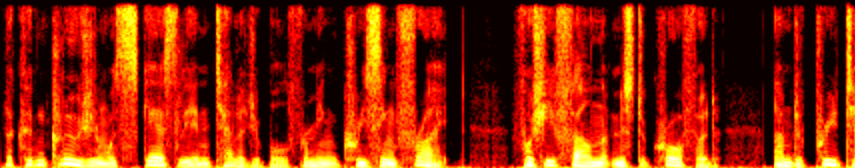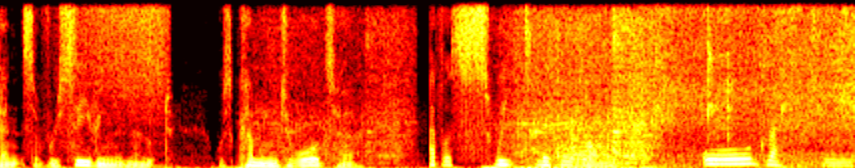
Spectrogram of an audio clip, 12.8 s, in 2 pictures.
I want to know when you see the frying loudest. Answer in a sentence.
The volume of the frying peaks at 11 seconds.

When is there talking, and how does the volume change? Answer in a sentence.
You can hear the talking from 0.0 to 12.7 s, at a steady volume.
